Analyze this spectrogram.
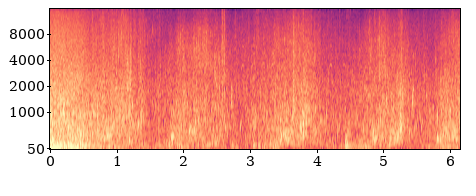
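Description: Oars splash and swish steadily through water.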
